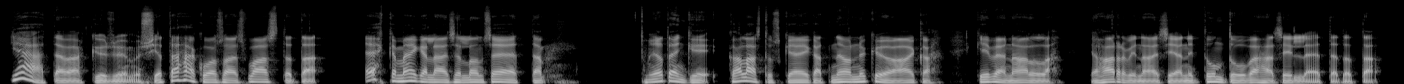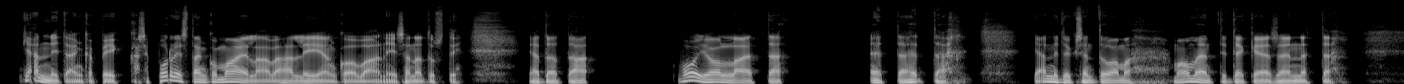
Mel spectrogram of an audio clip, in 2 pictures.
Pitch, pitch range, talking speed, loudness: 95 Hz, 85-115 Hz, 105 wpm, -23 LUFS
